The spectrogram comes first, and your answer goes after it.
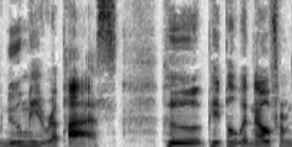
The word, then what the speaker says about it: Noomi Rapace: unlocked stars Noomi Rapace I had to look up how to pronounce her name is a Swedish name Noomi Rapace who people would know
